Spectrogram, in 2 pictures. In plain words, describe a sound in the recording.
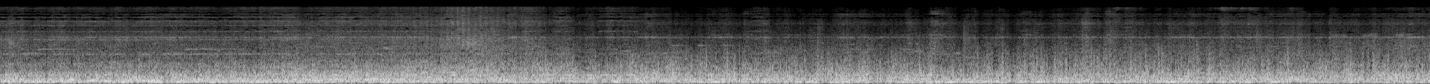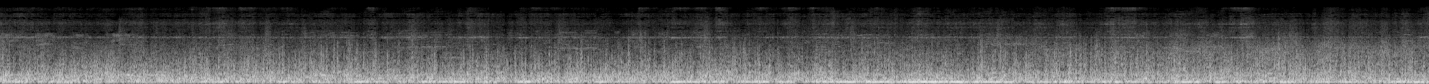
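A small rail cart rumbles and rattles steadily along metal tracks.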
